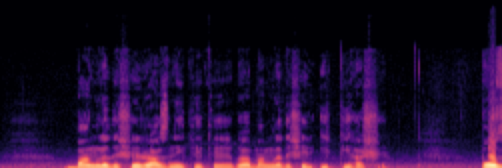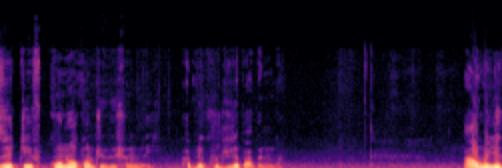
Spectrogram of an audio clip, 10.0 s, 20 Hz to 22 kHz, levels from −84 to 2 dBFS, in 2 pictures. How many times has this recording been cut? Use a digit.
1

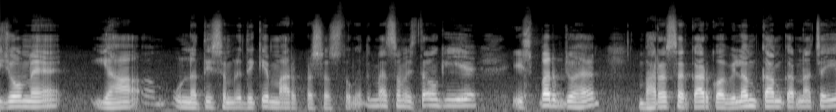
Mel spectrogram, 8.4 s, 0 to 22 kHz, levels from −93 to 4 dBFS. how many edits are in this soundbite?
0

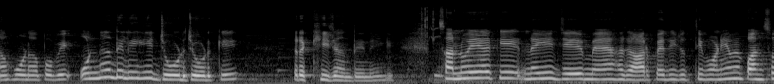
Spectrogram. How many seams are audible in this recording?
1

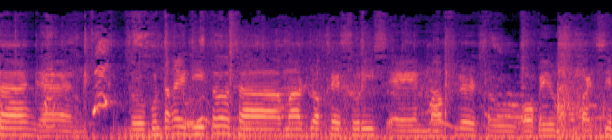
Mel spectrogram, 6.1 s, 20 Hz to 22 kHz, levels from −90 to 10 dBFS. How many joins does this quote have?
0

